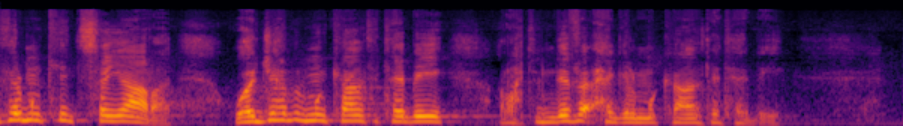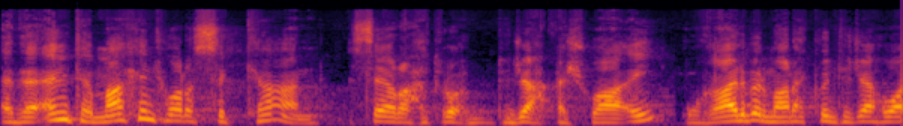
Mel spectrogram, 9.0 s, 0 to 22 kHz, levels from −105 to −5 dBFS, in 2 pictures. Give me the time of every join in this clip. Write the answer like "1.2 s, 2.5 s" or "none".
7.9 s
